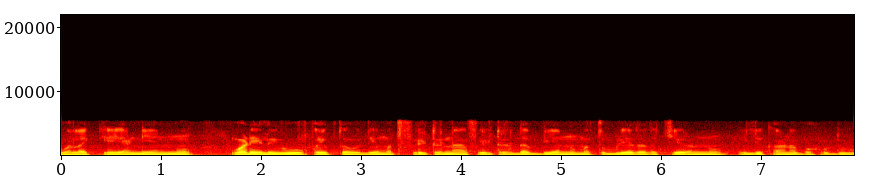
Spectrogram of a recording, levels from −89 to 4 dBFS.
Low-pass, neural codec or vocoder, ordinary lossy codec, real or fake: 5.4 kHz; none; none; real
